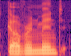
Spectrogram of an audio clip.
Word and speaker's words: government: a condom oh uh when I found out there was an n in there and then I found out how to actually pronounce government you got to hit the N yeah you have to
